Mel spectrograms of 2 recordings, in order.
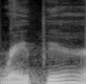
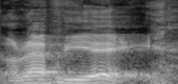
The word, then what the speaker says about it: rapier: to pick up that Raper and whoa whoa whoa whoa whoa pronunciation is key Rapier oh okay let's let's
